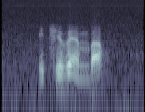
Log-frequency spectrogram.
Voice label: ichibemba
